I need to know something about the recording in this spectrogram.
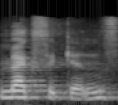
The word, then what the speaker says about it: Mexica: Chicano has its roots in the word Mexicano. You all know who Mexicanos were. No, not Mexicans, like the way it's written here.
